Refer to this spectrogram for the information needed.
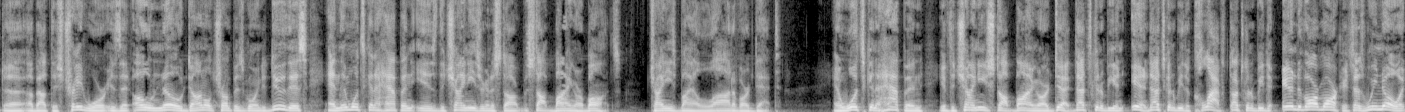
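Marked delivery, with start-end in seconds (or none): none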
